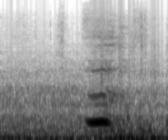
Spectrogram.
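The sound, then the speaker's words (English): A short, voiced yawn: a brief drawn-out vocal tone that rises then slides down, against a steady low rumble in the background. “Why the fuck am I yawning?”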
